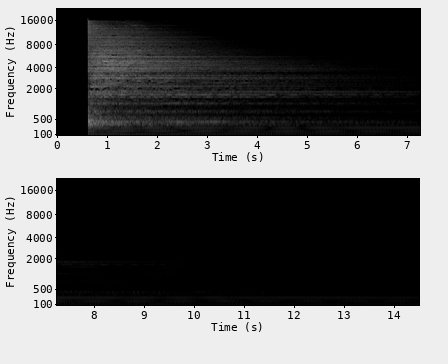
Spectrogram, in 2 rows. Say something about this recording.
Zildjian 19" K Dark Crash Medium Thin Softer Hit 1990 Year Cymbal
Zildjian 19" K Dark Crash Medium Thin Softer Hit
Thin, 19, Medium, K, Zildjian, Crash, Dark, Softer, Hit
